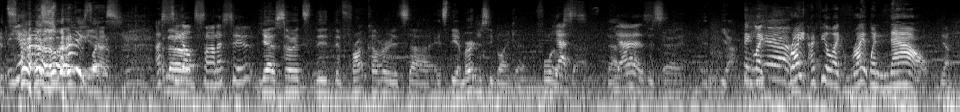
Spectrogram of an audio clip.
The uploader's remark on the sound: talks backstage at a Festival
